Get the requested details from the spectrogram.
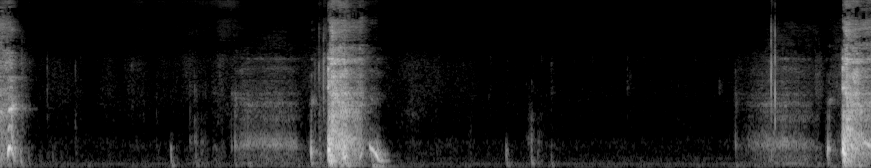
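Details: Person with an evening coughing fit, lying on their back: a few harsh cough bursts separated by quiet, wheezy breaths in a small room; a short coughing spell.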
